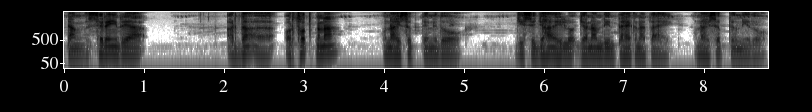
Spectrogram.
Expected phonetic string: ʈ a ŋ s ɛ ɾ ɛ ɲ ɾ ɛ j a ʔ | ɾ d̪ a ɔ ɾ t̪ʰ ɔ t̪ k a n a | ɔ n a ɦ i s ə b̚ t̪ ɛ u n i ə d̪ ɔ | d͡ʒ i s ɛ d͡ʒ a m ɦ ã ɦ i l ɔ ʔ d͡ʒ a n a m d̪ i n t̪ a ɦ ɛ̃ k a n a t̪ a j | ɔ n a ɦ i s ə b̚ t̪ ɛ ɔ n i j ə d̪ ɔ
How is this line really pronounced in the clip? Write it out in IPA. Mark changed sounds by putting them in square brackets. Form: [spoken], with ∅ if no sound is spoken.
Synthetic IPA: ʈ a ŋ s ɛ ɾ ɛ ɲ ɾ ɛ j a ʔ | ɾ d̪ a ɔ ɾ t̪ʰ ɔ t̪ k a n a | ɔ n a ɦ i s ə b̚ t̪ ɛ u n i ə d̪ ɔ | d͡ʒ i s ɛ d͡ʒ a [∅] ɦ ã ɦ i l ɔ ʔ d͡ʒ a n a m d̪ i n t̪ a ɦ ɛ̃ k a n a t̪ a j | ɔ n a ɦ i s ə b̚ t̪ ɛ [u] n i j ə d̪ ɔ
